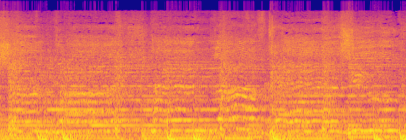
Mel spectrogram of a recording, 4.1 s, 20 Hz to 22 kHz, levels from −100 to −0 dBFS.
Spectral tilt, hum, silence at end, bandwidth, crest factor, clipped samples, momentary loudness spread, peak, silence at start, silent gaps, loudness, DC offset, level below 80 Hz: -4 dB/octave; none; 0 s; 17 kHz; 8 dB; 0.9%; 2 LU; 0 dBFS; 0 s; none; -7 LUFS; under 0.1%; -14 dBFS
